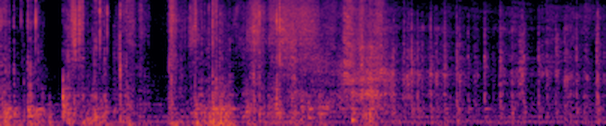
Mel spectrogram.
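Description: Fingertips tap and trace across the thick glossy paper pages of an open, large hardcover art book, making soft, quick taps over a steady papery rustle. A thick page is then lifted and flipped with a bright crinkling swish and low, dull thumps.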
